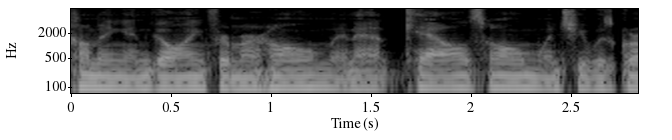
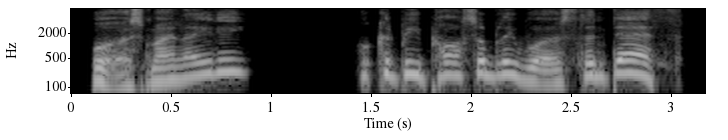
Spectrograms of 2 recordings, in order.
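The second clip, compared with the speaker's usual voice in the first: put-on higher, baffled young man; puzzled young man; 10 semitones higher, 3 dB louder than usual. Kai questioning Athena's teasing, puzzled. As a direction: ask in disbelief.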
